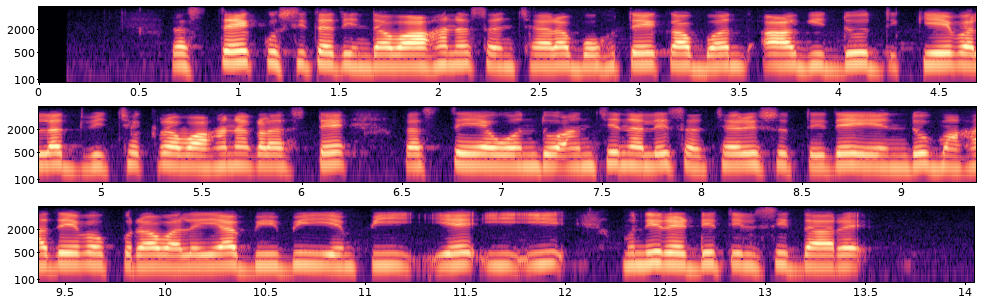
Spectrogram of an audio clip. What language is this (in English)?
Kannada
